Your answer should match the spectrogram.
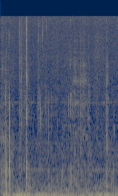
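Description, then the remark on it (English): Crunching as someone bites into a crisp honeycomb chocolate biscuit with little honeycomb pieces through it, with several sharp, brittle cracks followed by steady chewing, quiet and alone without talk. “Gives it a bit of a honeycomb crunch.”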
